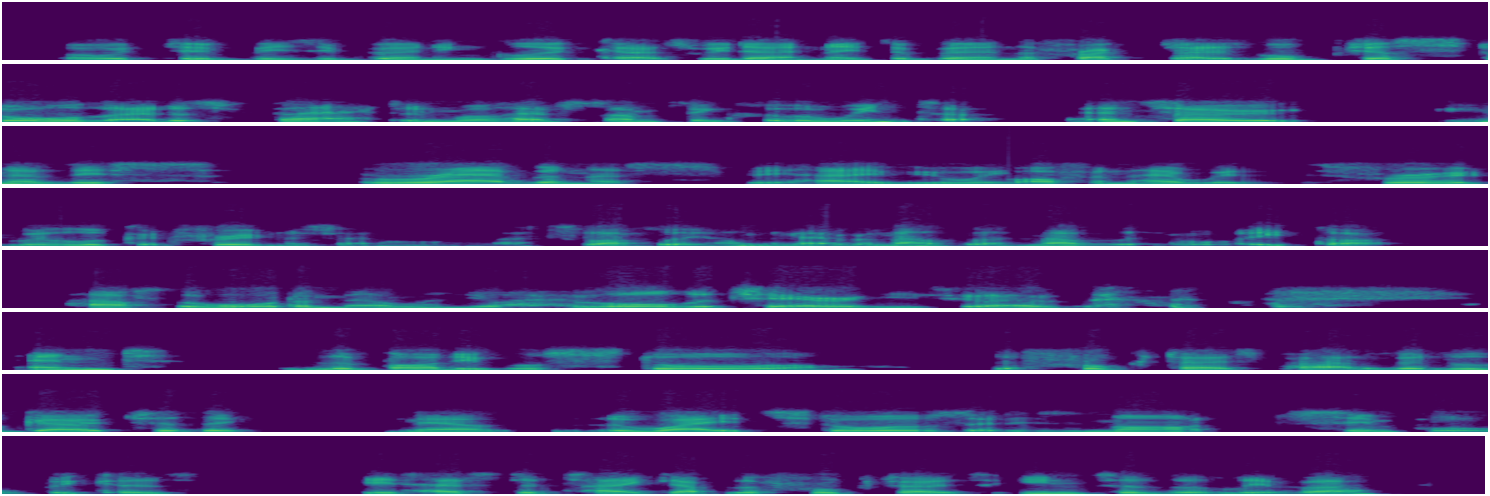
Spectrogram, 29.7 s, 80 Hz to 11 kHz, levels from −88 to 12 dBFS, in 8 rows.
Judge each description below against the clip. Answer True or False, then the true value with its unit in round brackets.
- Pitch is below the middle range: False (390 Hz)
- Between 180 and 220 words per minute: True (200 wpm)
